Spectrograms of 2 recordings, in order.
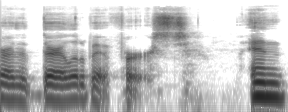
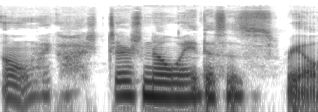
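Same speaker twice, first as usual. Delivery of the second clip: acted-out shocked disbelief. Retelling watching a shocking part: imitating own past shock. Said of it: "my mouth was dropped".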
